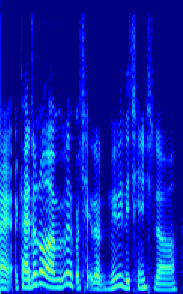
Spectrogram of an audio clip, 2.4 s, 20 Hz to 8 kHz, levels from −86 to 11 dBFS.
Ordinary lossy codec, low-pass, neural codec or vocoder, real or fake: none; none; none; real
